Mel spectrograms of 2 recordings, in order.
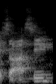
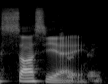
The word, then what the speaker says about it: Saucier: people people you can you can just call me sassy my last name is okay though i've been saying saucy but it's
